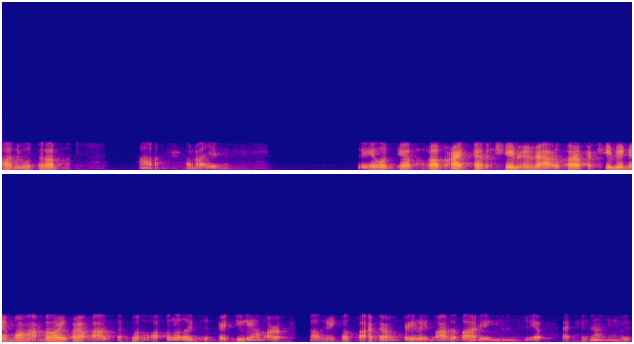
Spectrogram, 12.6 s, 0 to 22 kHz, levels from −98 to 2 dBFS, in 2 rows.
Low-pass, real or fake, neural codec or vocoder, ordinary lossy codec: 3.6 kHz; fake; autoencoder, 22.05 kHz, a latent of 192 numbers a frame, VITS, trained on one speaker; none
